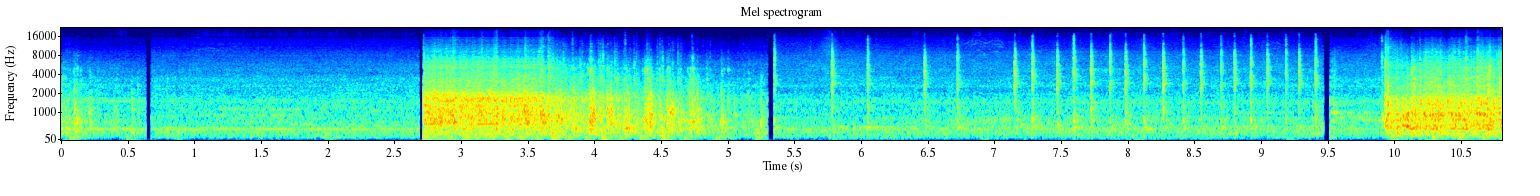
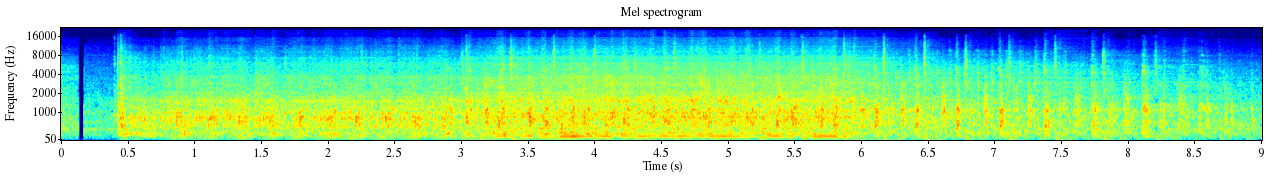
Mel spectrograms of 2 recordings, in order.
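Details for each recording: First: 1964 Lamborghini R2 diesel tractor after priming a fuel pump run dry: catches in uneven bursts, then settles into a steadier tick as trapped air bubbles clear from the bled fuel system. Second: 1964 Lamborghini R2 diesel tractor no-start after loosening injector lines to bleed fuel; steady rhythmic cranking about three turns a second without firing, may need bleeding again: cranking no-start, air in fuel system.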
